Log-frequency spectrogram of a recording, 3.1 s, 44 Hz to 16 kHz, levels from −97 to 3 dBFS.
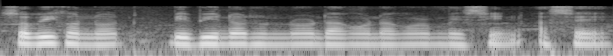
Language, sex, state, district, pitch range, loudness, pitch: Assamese, male, Assam, Sonitpur, 155-160 Hz, -19 LUFS, 155 Hz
